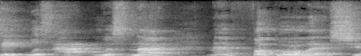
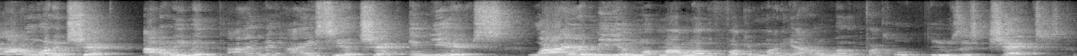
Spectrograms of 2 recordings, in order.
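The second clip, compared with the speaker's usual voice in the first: retold angry outburst; 8 semitones higher than usual. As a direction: blow up at the rep over the wire transfer.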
